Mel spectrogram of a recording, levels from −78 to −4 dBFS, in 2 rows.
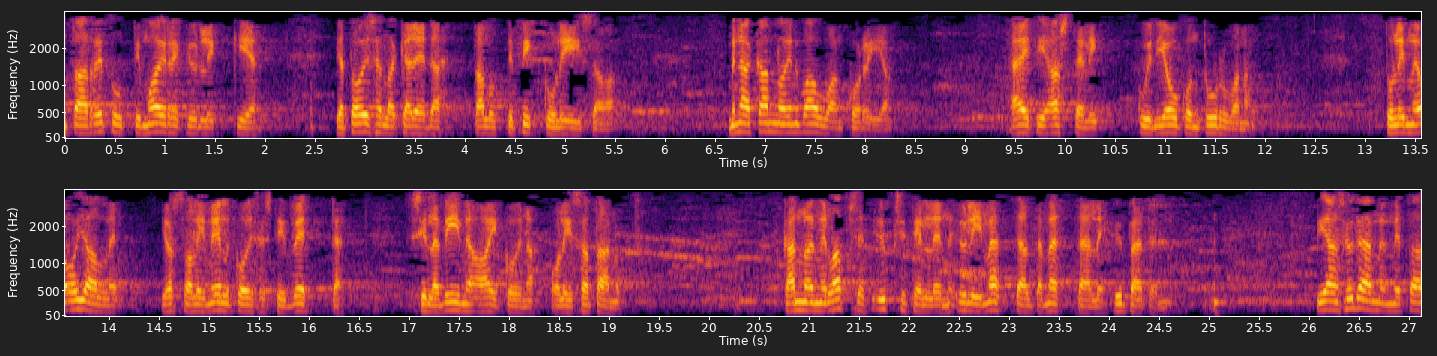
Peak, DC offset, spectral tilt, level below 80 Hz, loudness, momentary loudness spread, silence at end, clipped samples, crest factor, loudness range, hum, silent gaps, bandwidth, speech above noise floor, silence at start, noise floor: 0 dBFS; under 0.1%; -8.5 dB/octave; -74 dBFS; -19 LUFS; 20 LU; 0 s; under 0.1%; 20 dB; 3 LU; none; none; 4 kHz; 23 dB; 0 s; -42 dBFS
